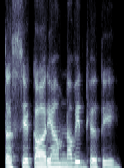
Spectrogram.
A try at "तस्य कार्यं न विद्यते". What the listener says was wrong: Tasya. Not tasye. Tasya.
